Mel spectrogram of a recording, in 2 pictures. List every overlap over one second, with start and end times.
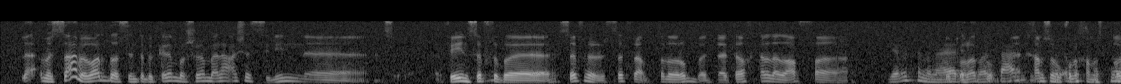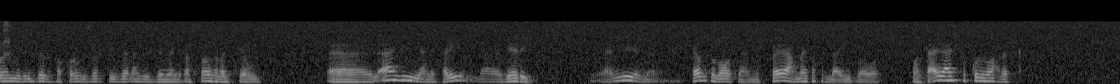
9.4-11.4

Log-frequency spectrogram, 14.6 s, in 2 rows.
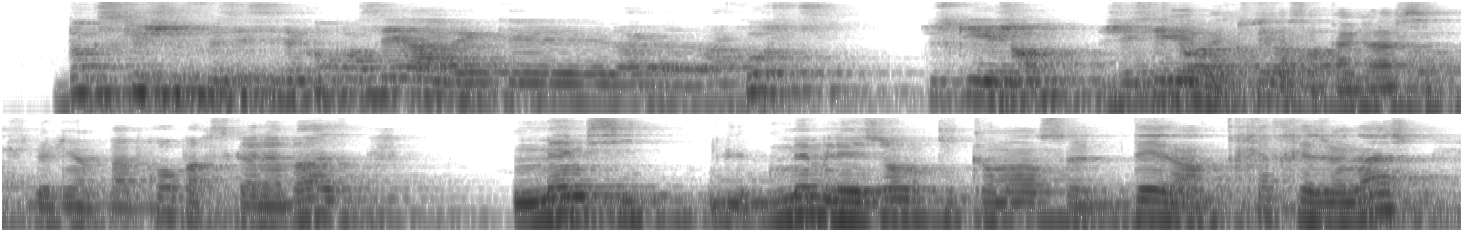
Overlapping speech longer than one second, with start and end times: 5.7-7.2

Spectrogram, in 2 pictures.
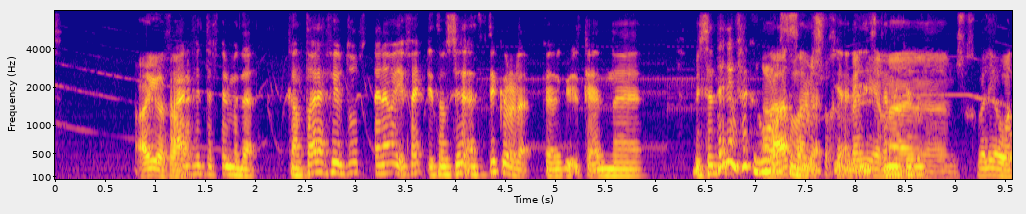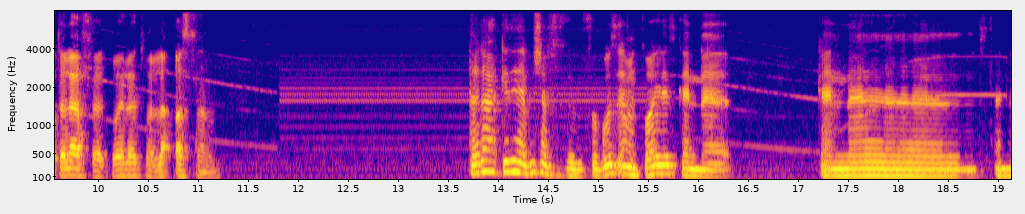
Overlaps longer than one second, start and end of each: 7.1-8.7

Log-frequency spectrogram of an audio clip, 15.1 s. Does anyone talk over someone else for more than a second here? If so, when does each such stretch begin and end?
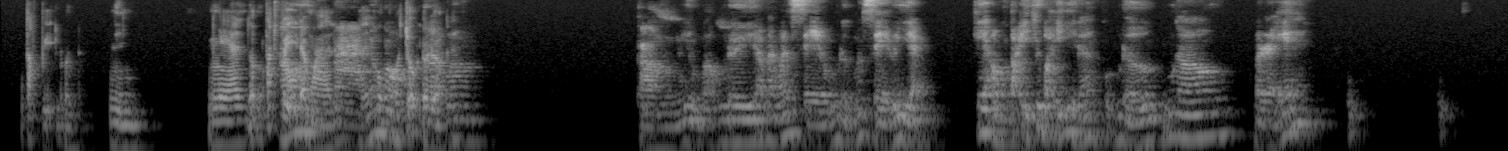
2.8-4.6

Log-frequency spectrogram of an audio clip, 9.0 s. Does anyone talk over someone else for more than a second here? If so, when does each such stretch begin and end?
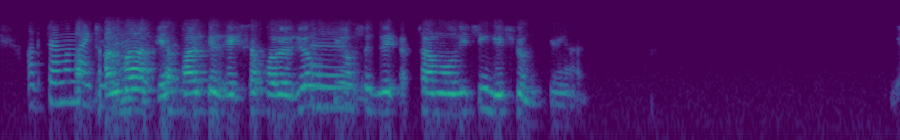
0.7-1.9

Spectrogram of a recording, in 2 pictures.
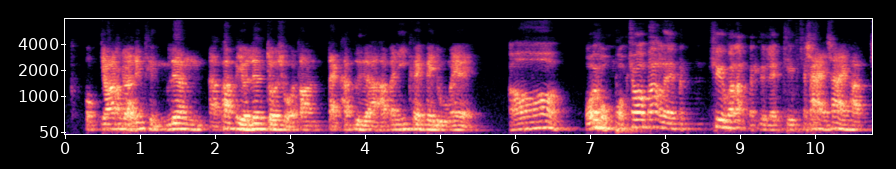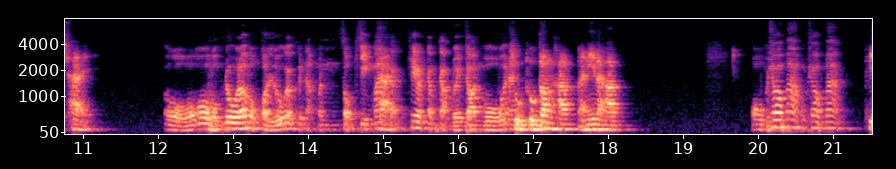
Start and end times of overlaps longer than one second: none

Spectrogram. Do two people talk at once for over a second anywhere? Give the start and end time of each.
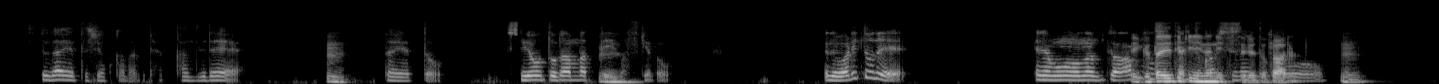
11.3-13.0

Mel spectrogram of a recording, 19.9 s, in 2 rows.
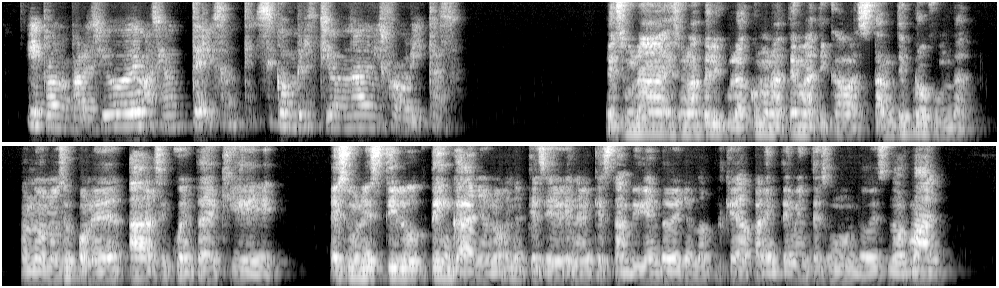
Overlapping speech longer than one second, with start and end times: none

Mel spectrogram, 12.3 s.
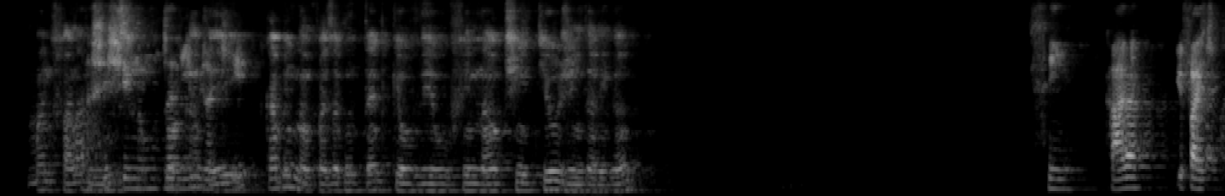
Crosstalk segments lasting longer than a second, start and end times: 0.8-2.4

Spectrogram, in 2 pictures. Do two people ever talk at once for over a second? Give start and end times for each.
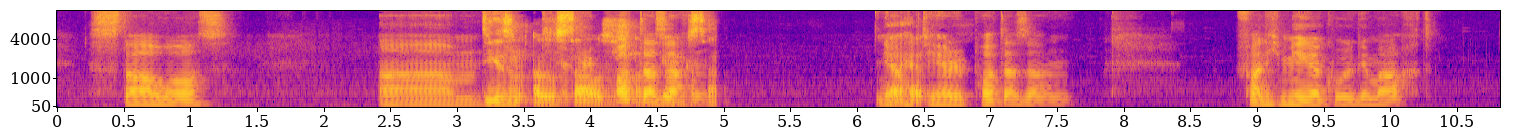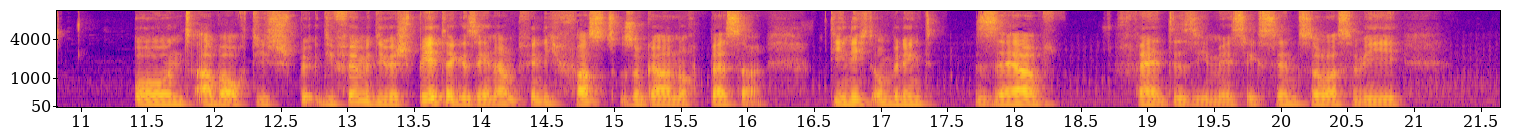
3.7-4.9

